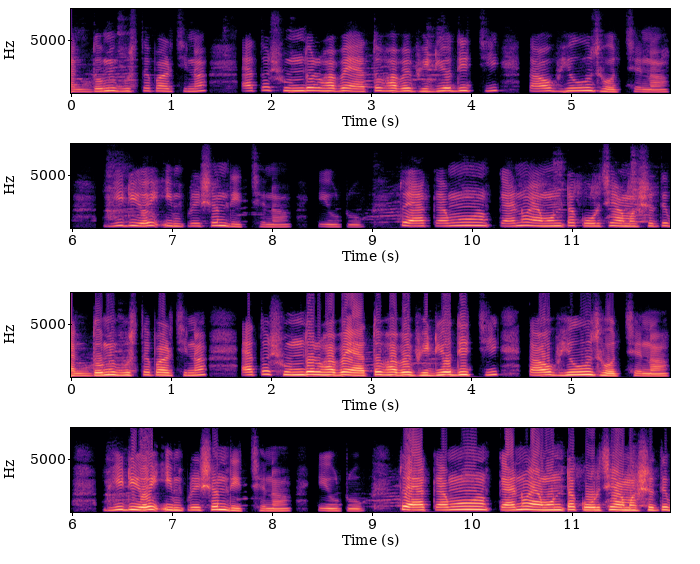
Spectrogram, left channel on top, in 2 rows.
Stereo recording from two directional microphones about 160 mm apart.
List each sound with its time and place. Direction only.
0.0 s speech: 45° right (ahead or behind)
9.8 s speech: 35° right (ahead or behind)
